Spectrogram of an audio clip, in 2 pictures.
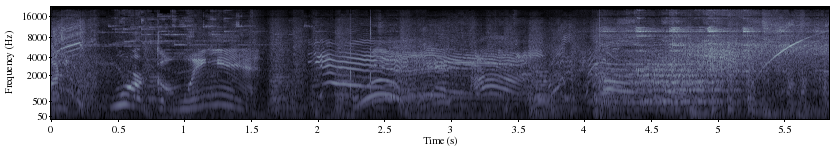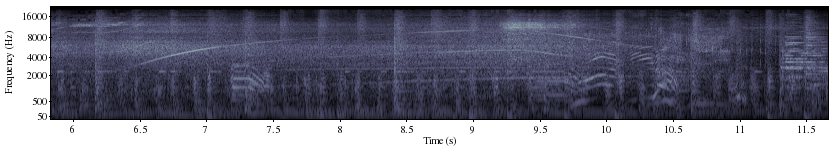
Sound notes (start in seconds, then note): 1.9 children cheering; 3.5 upbeat music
